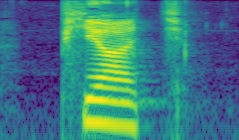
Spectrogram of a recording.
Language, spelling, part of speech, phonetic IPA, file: Ukrainian, п'ять, numeral, [pjatʲ], Uk-п'ять.ogg
- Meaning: five (5)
